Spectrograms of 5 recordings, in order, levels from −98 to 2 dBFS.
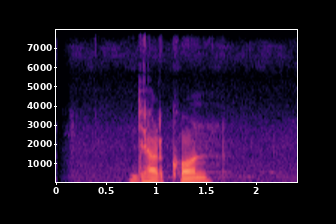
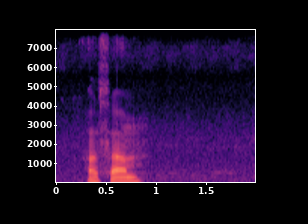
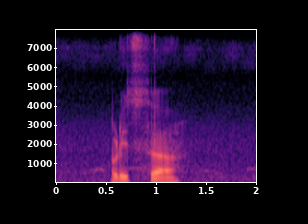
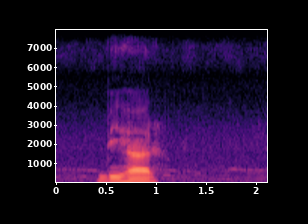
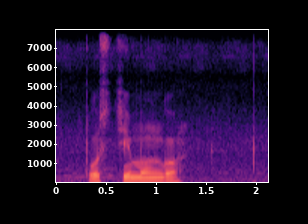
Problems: none marked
